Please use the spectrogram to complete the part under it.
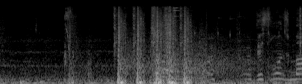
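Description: Pistol shots crack loudly in quick bursts.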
